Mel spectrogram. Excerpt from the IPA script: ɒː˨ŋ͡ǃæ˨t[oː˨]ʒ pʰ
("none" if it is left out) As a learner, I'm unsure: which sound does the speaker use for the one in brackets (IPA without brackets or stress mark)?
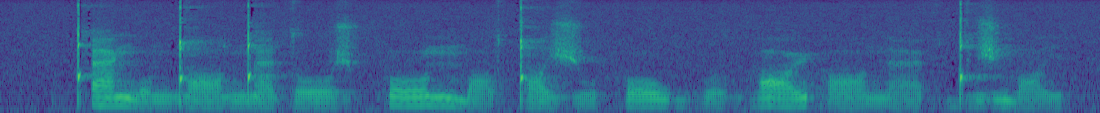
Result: oː˨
